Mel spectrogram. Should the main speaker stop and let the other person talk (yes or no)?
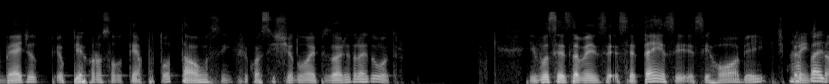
yes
